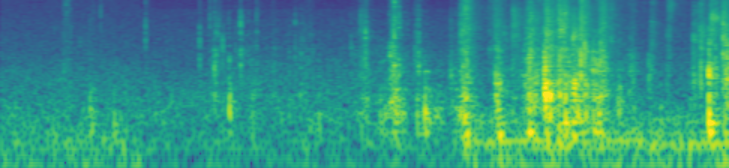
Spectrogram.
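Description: Fingers picking and scratching at packing tape on a cardboard shipping box: a few faint clicks at first, then busier scratching and scraping from about three seconds in.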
